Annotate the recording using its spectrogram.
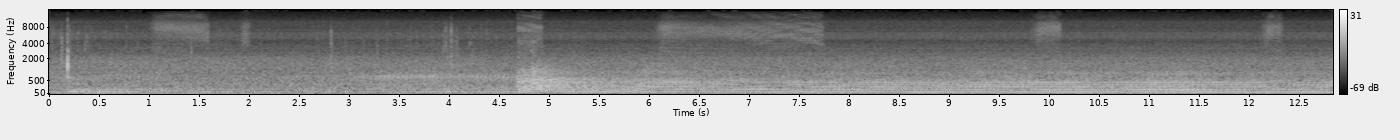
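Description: A spray paint can hisses in short bursts.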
